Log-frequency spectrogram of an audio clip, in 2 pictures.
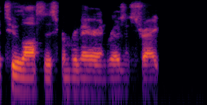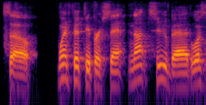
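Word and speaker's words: Rozenstruik: rosenstrike that was how i i pronounced his name wrong by the way so it's rosenstrike that's how you pronounce his name and he lost so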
